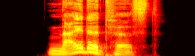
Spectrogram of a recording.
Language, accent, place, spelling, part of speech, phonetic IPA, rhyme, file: German, Germany, Berlin, neidetest, verb, [ˈnaɪ̯dətəst], -aɪ̯dətəst, De-neidetest.ogg
- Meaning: inflection of neiden: 1. second-person singular preterite 2. second-person singular subjunctive II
